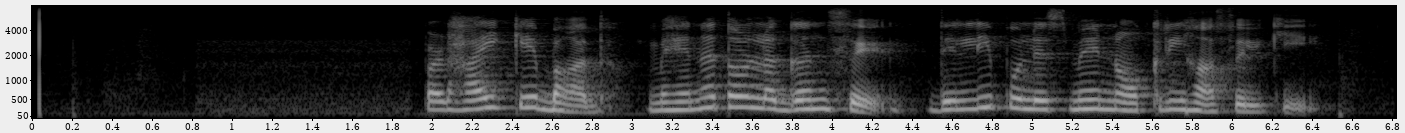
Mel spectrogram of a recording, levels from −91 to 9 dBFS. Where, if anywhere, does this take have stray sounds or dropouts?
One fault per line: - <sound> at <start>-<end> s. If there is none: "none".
none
